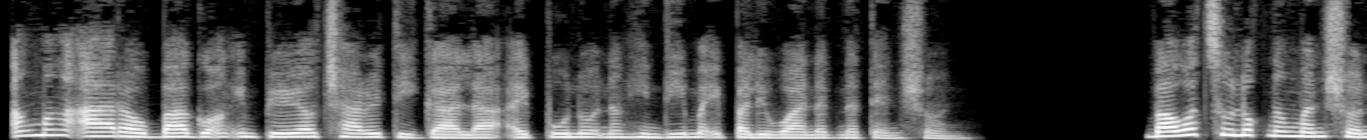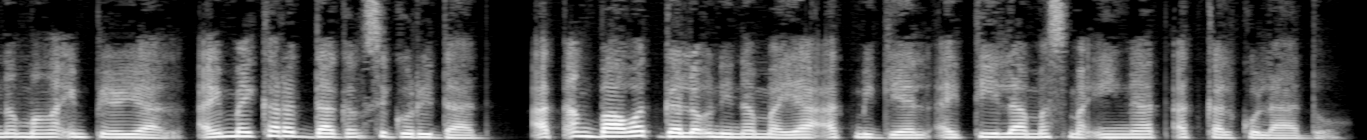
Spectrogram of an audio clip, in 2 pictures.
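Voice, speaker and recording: A woman with a Filipino accent narrates a scripted dramatic story in a mid-range, darkish voice at a fairly quick pace. The recording is dry and clean, with studio sound.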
